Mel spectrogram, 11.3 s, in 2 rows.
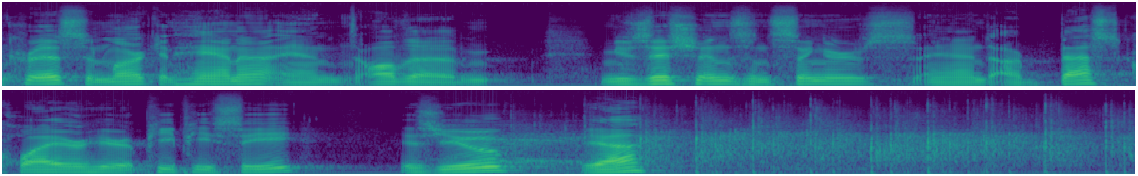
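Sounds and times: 
speech: 0.1 - 9.0
few people clapping: 8.0 - 11.3.

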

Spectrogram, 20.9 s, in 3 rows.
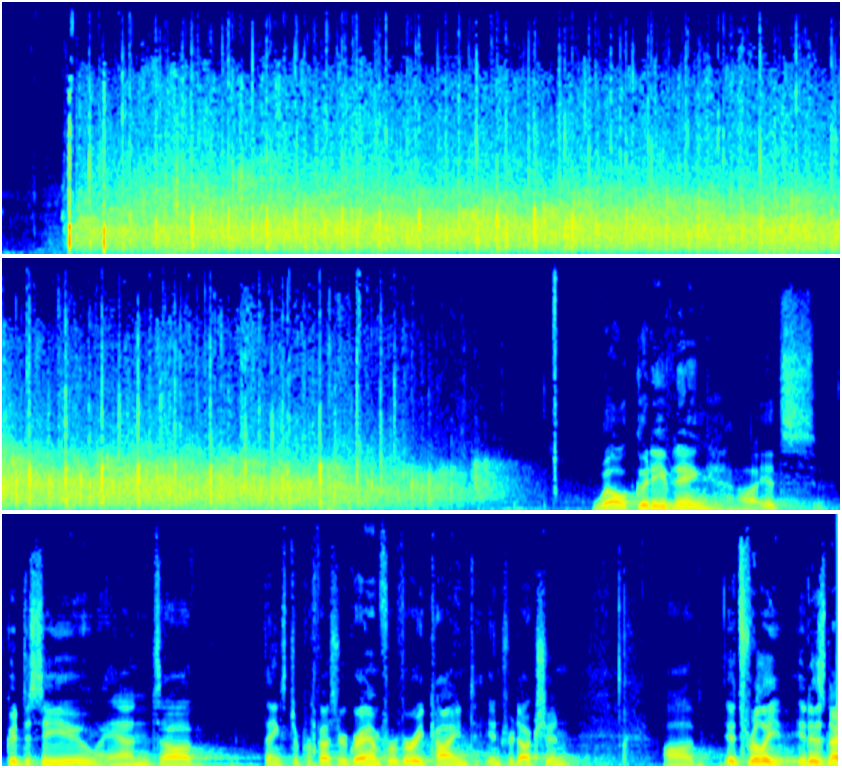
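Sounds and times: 
audience applause welcoming a symposium evening speaker: 0.5 - 11.3
speech: 12.0 - 18.9, 19.5 - 20.9.

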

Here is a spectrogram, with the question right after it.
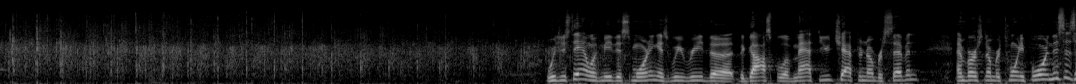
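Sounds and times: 
audience applauding: 0.0 - 6.1
speech: 5.5 - 10.7.

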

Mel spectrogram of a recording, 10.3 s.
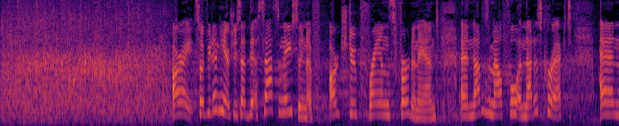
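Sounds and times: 
applause: 0.0 - 2.9
speech: 3.1 - 10.3.

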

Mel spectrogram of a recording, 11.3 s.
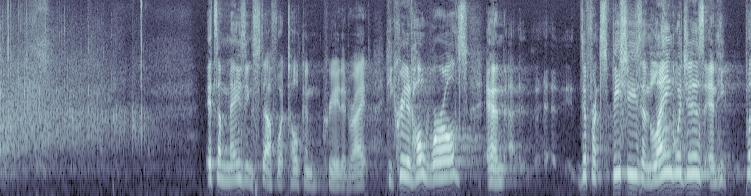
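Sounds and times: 
small crowd clapping: 0.0 - 2.5
speech: 3.1 - 7.9, 8.7 - 11.2.

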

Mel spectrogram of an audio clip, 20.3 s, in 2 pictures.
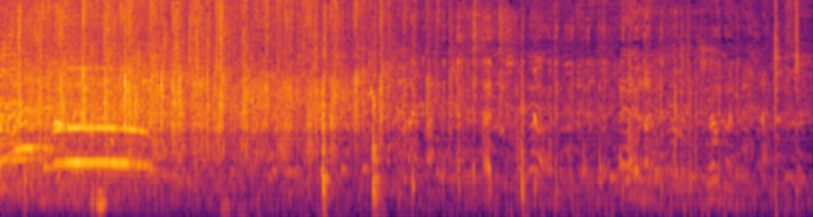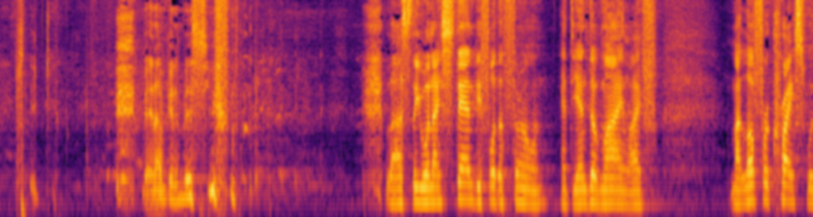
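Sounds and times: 
audience applause: 0.0 - 9.7
laughter: 2.8 - 14.9
speech: 12.0 - 13.4, 15.0 - 18.4, 19.3 - 20.3.

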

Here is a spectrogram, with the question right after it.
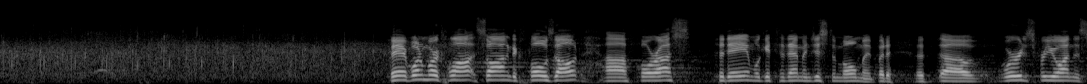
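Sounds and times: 
audience applause for the band: 0.0 - 4.0
speech: 3.9 - 10.8.

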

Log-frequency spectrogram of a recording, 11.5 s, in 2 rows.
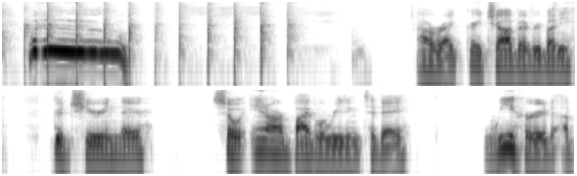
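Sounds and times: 
hand clapping: 0.0 - 3.1
speech: 0.2 - 1.4, 4.2 - 9.9, 10.6 - 11.4.

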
